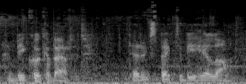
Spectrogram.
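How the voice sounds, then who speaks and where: An actor playing a preoccupied gentleman master in a period video game, clipped and commanding. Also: low-pitched, fast, natural voice. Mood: curt. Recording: music behind the voice.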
